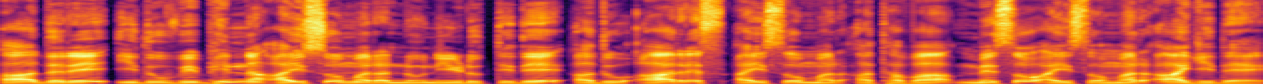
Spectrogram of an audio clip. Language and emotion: Kannada, neutral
